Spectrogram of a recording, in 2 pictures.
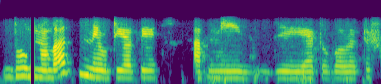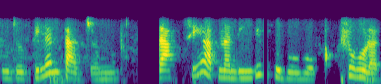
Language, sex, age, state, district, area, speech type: Bengali, female, 18-30, West Bengal, Kolkata, urban, conversation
